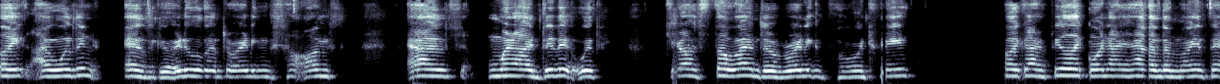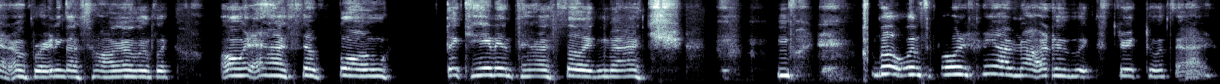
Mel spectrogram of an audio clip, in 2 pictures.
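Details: Adult woman with spastic quadriplegic cerebral palsy since birth; speech is harder to understand and is not recognized well by voice assistants; dysarthria (cerebral palsy).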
